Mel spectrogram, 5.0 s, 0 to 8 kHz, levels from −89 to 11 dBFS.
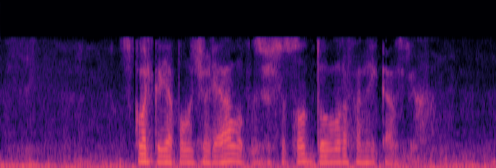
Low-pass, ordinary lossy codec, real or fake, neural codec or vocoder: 7.2 kHz; AAC, 16 kbps; fake; codec, 16 kHz, 2 kbps, FreqCodec, larger model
